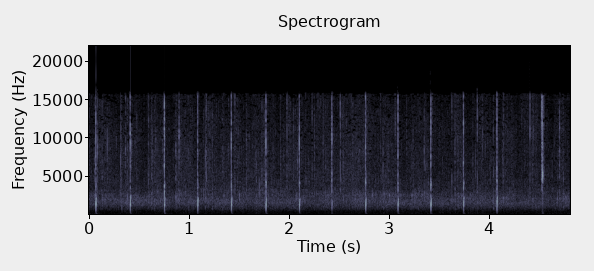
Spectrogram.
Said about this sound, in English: Somebody's clapping back there. I think that's so appropriate.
